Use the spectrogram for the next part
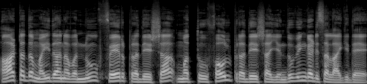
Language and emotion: Kannada, neutral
